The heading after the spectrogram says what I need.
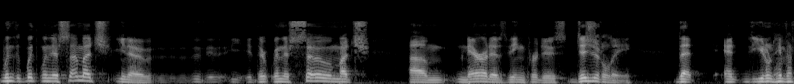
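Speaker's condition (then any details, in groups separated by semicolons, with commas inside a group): Stutter; stutter since birth, reticent to talk and teased as child, less fluent when younger; mostly fluent, about 99% of time per host, stutters when tired or anxious; trouble with consonants, anticipates troublesome words and talks around them, needs concentration to stay fluent; repeated sounds, repeated words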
